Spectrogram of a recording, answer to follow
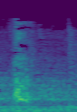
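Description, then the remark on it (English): A single loud bark from a large Rottweiler, short and harsh, followed by a low rumbling background with no further barks. “And it started with the Rottweilers.”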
